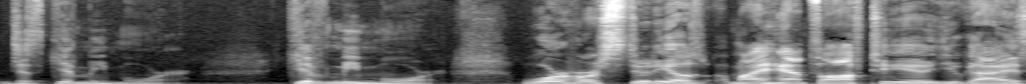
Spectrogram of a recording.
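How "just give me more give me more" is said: plain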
